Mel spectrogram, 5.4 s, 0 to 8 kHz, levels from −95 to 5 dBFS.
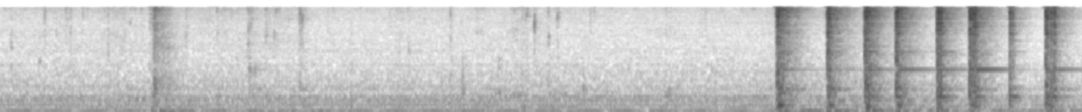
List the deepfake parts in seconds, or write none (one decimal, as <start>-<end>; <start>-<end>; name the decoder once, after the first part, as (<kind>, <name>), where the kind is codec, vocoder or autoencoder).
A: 0.7-1.5 (vocoder, BigVGAN v2); 3.5-4.4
